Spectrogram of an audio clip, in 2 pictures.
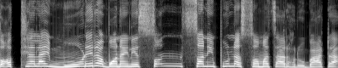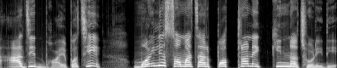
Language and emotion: Nepali, disgusted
